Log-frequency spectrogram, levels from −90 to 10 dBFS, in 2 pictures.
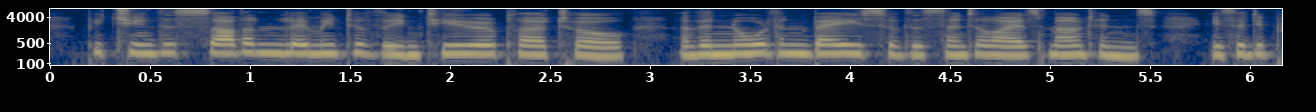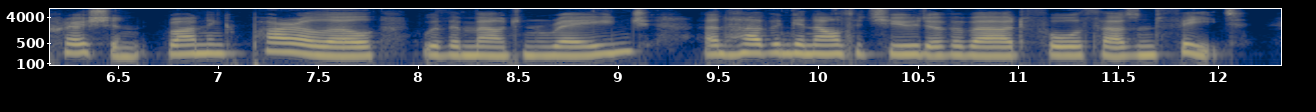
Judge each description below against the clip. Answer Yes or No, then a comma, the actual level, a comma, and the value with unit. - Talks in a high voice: Yes, high, 215 Hz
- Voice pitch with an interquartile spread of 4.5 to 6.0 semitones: No, narrow, 2.4 semitones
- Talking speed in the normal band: Yes, average, 165 wpm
